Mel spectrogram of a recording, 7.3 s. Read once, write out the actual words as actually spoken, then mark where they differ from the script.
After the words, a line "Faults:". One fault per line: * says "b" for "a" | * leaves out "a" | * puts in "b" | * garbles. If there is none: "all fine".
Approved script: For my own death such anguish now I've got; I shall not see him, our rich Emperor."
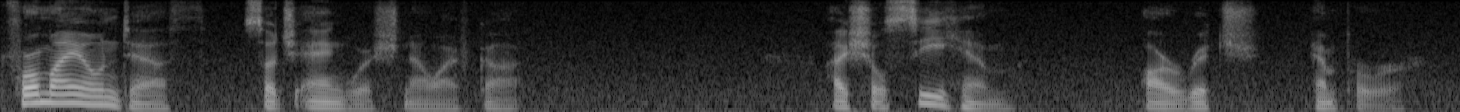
For my own death such anguish now I've got; I shall see him, our rich Emperor."
Faults:
* leaves out "not"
